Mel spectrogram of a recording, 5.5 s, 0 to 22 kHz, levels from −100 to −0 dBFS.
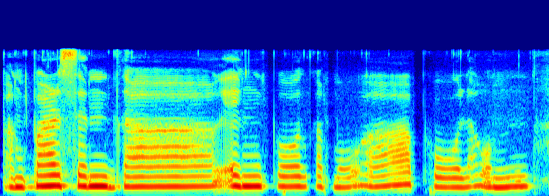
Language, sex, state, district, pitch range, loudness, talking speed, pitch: Mizo, female, Mizoram, Aizawl, 195-210 Hz, -16 LUFS, 110 wpm, 205 Hz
